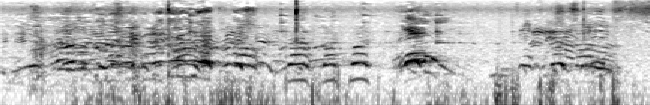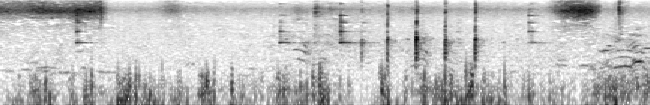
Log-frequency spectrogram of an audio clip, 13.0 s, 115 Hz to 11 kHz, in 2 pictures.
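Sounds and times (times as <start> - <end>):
people shouting and calling out: 0.0 - 7.2, 12.1 - 13.0.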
